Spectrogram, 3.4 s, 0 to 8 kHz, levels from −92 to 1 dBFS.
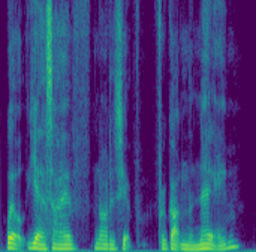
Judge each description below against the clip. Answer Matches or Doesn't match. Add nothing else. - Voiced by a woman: Doesn't match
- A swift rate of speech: Doesn't match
